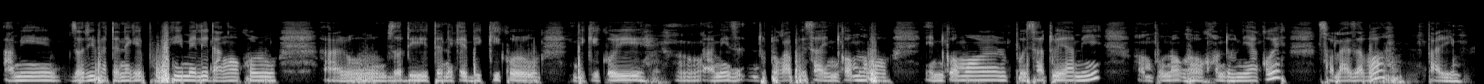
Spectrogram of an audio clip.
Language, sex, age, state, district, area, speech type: Assamese, female, 30-45, Assam, Sivasagar, rural, spontaneous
